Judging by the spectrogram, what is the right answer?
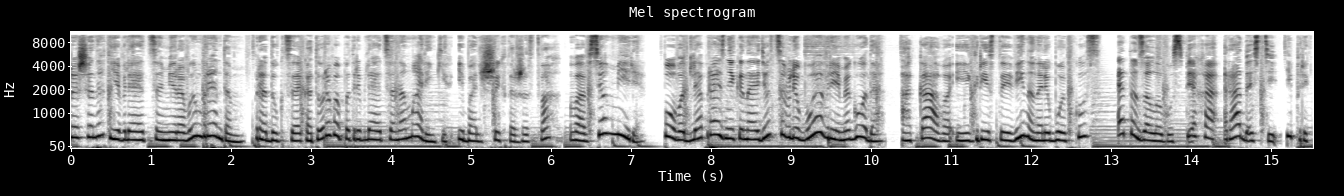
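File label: Russian Female Voice Over Energetic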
